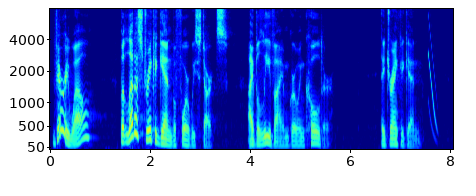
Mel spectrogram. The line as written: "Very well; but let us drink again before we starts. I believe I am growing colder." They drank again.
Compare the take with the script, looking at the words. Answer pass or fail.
pass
